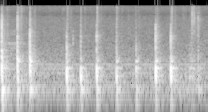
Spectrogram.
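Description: Quick, uneven light taps, about seven a second, of a foam pad dabbed against a rubber stamp to load it with paint.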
